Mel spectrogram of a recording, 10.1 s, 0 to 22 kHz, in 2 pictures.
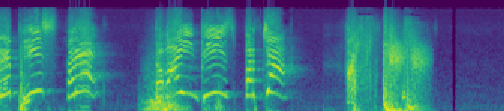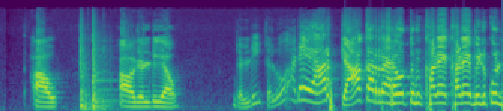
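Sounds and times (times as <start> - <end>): loud whacks: 3.5 - 4.4.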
